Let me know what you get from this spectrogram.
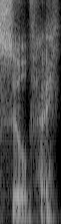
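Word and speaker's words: Sylvaine: yeah uh Silve and I did double check that pronunciation it is Silve s y LV a i n e but you'll find it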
